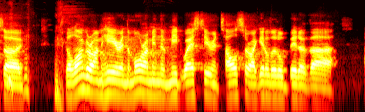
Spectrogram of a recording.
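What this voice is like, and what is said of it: Australian accent. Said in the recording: “I like that accent, too, man. Is that Australian? ... It started as an Australian accent”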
